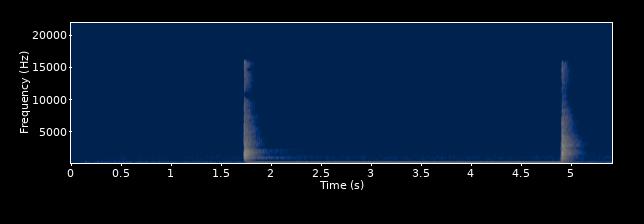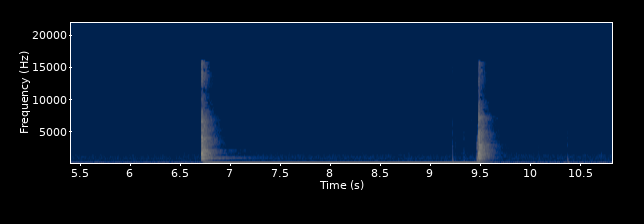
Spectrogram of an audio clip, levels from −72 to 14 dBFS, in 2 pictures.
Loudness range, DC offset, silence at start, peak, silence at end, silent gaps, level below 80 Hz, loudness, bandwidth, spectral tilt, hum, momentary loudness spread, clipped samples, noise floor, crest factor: 3 LU; under 0.1%; 0.15 s; -10 dBFS; 0 s; none; -56 dBFS; -37 LUFS; 16 kHz; -3 dB/octave; 50 Hz at -45 dBFS; 20 LU; under 0.1%; -62 dBFS; 30 dB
